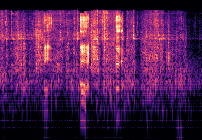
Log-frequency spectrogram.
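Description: Chain-link fence gate being handled: irregular metallic rattling and clanking of the gate and its latch.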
